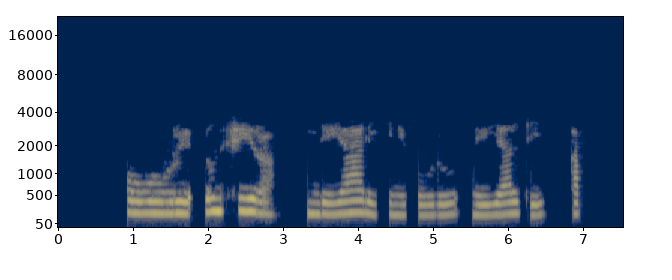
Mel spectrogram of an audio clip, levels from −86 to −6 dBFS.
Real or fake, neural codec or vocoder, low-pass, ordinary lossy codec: real; none; 3.6 kHz; MP3, 24 kbps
